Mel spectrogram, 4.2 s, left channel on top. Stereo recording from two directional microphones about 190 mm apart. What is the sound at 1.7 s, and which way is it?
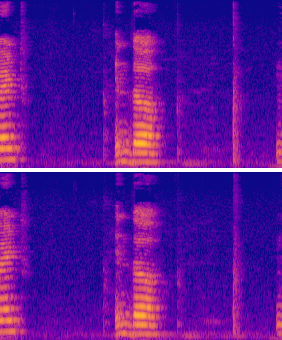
Speech, 25° left (ahead or behind).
